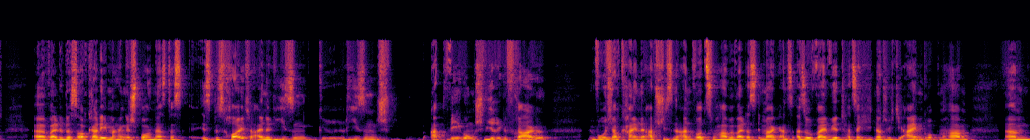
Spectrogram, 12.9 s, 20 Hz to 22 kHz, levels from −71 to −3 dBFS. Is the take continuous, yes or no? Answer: yes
